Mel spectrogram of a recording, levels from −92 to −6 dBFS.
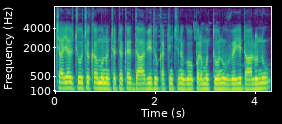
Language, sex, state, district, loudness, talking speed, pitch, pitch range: Telugu, male, Andhra Pradesh, Manyam, -15 LUFS, 85 wpm, 145 Hz, 140-150 Hz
